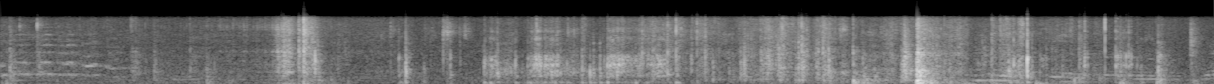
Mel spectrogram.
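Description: Handling noise from a handheld camera being moved around at close range: rustling, scrapes and small bumps, with sharp knocks. The loudest knocks come about three and nine seconds in.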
